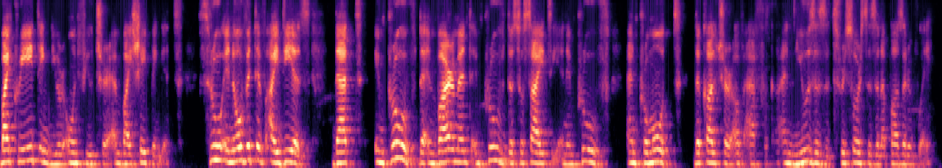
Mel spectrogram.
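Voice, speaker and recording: A woman's voice: lowish voice, moderate pace. Egyptian woman speaking in a webinar. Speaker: guest speaker, social entrepreneur. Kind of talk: webinar Q&A talk.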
